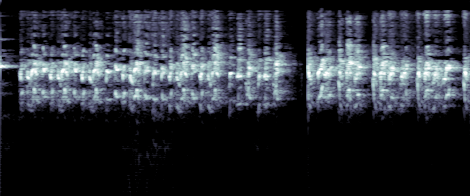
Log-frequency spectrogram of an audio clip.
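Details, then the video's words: Singing bulbuls of Iraq: continuous rough, buzzy chattering in a dense stream, broken once by a brief gap before resuming. "تغريد بلابل العراق"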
